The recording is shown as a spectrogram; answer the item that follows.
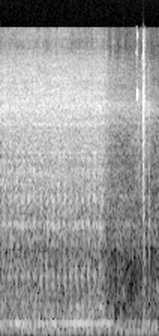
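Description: Car starter motor cranking the engine for about a second and a half to restart it after a stall, then stopping, with a sharp click near the end.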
